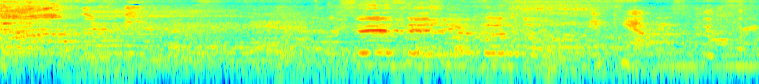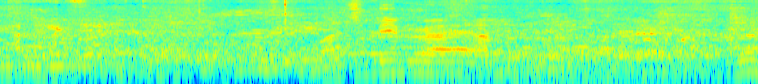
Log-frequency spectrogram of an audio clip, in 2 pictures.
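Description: Many adults chatter and talk at once close by.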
